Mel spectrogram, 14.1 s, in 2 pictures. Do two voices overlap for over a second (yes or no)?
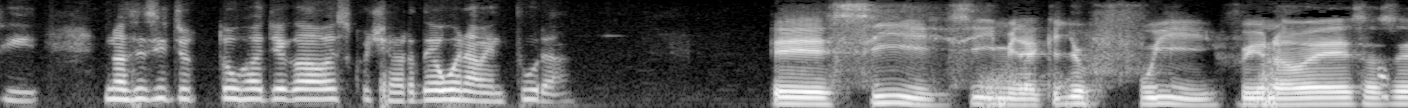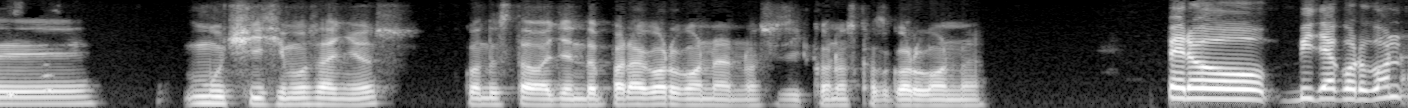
no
